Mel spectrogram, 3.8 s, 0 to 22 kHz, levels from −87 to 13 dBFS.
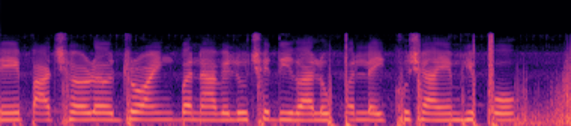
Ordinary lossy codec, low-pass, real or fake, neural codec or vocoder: none; 7.2 kHz; real; none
